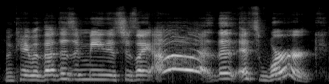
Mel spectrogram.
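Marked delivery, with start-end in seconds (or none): 1.5-2.1 high drawn-out "ah"; playful falsetto ahh; mock blissful sigh. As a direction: sigh high and airy, mimicking easy bliss. Mimics dreamy ease of love.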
